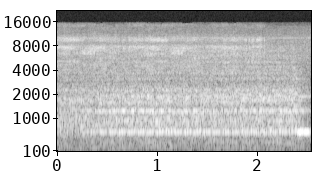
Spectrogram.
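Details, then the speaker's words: Haas VF-3 CNC retrofitted with Chinese servo drives, Y axis jogged by handwheel: steady high hum or whine while moving, which could be mistaken for the ball screws; servo whine from excessive gain. "You hear that humming, that whining or whatever? So, you could blame that to the to the ball screws."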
